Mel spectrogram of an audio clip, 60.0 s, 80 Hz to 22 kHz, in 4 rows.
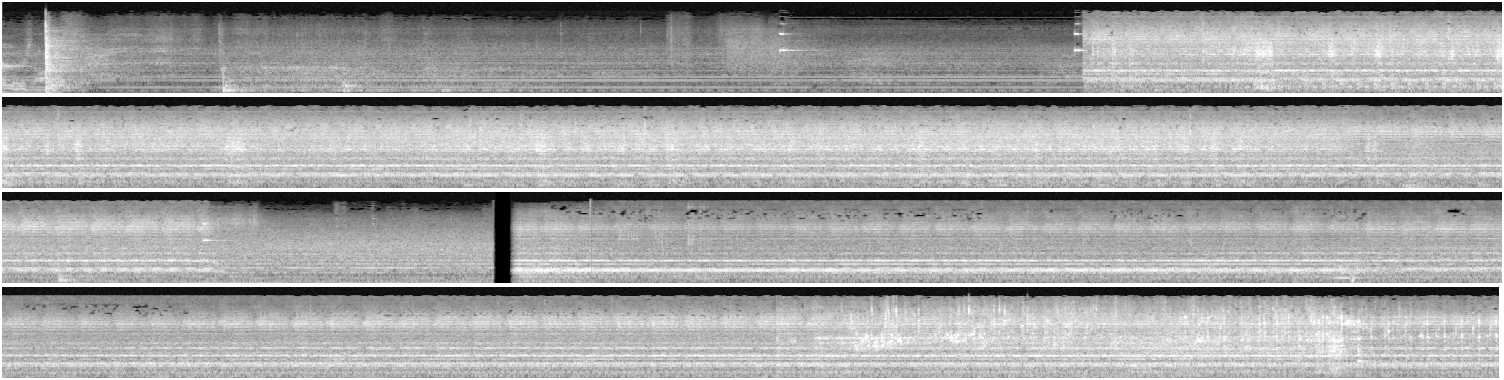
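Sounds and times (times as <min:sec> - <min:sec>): lathe mechanical hum and whine: 0:00.0 - 0:59.9.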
